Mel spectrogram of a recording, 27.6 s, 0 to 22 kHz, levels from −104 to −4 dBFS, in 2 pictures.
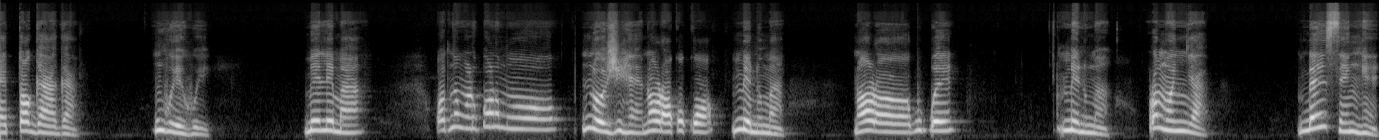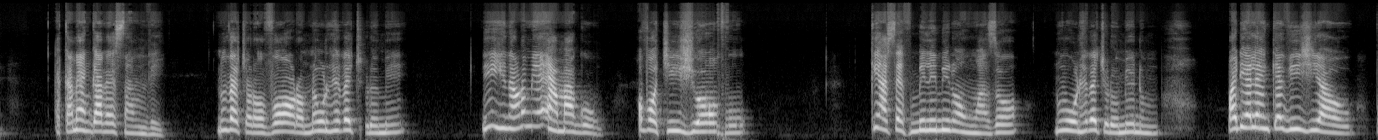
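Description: At 9.05 s and again at 14.65 s there is short concealed packet loss: about 20 ms of the speech never arrived in time, and the receiver bridged each hole by extending the preceding sound before blending back into the real signal. Each is heard as a tiny smear or wobble. On a spectrogram the harmonics run on slightly too smoothly for a frame, and the waveform shows a brief, overly regular repeat of the cycle before it.

From 17.39 to 17.49 s comes a burst of packet loss. Around 40 ms went missing, and the decoder covered the gap with roughly 50 ms of continued sound that fades as it goes. A few milliseconds of real audio are dropped where playback rejoins. It sounds like a brief held sound cut short, followed by speech resuming slightly further on. The spectrogram shows frozen, fading harmonics ending in a small discontinuity, and the waveform envelope dips before snapping back.

Two more short concealed losses follow back to back at 19.70 and 19.74 s, together forming a 40 ms patch that sounds like a slightly longer wobble. 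The spectrogram shows two consecutive frames of smoothed, copied structure.

Between 20.82 and 21.21 s there is repeated packet loss, giving a robotic sound. The pattern points to about ten separate gaps of up to 22 ms each, so nearly half the span is concealment rather than real signal. The result is choppy, with pieces missing. On a spectrogram it appears as a comb of stuttering, repeated frames with harmonics that keep freezing and restarting, and the waveform shows a periodic, chopped envelope.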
